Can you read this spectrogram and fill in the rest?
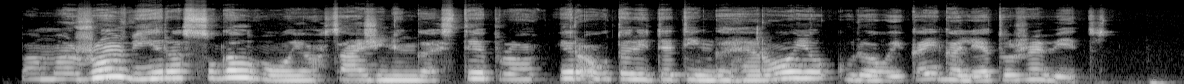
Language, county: Lithuanian, Vilnius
